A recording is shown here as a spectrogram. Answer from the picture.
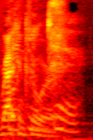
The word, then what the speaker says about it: raconteur: It's raconteur. – Okay. – Raconteur. – All right. Raconteur. Yeah. Sounds French. – It is French.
